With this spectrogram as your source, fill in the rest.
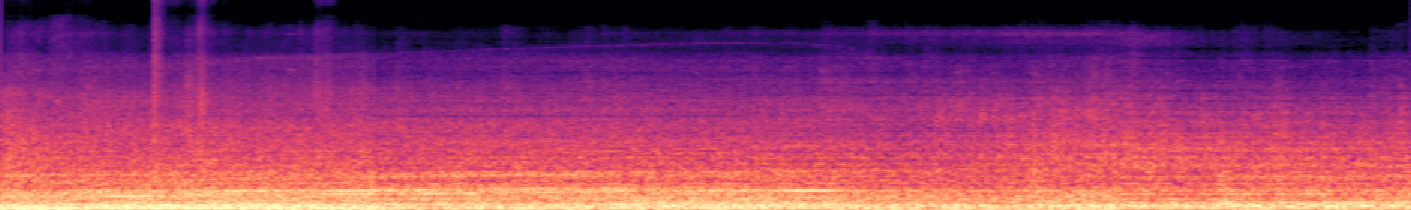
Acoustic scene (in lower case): bus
